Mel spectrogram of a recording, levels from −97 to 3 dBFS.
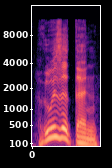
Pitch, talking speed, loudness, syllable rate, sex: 140 Hz, 235 wpm, -16 LUFS, 4.9 syllables/s, male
